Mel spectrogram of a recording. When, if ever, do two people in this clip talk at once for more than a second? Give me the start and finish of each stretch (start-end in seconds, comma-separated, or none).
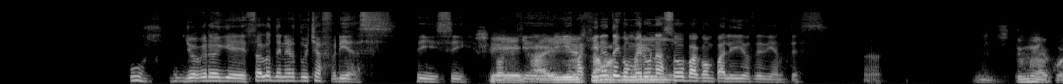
4.7-6.8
